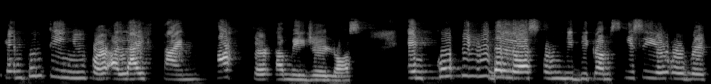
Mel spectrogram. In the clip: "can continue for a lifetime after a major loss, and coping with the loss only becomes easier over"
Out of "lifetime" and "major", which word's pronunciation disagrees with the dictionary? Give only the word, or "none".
none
